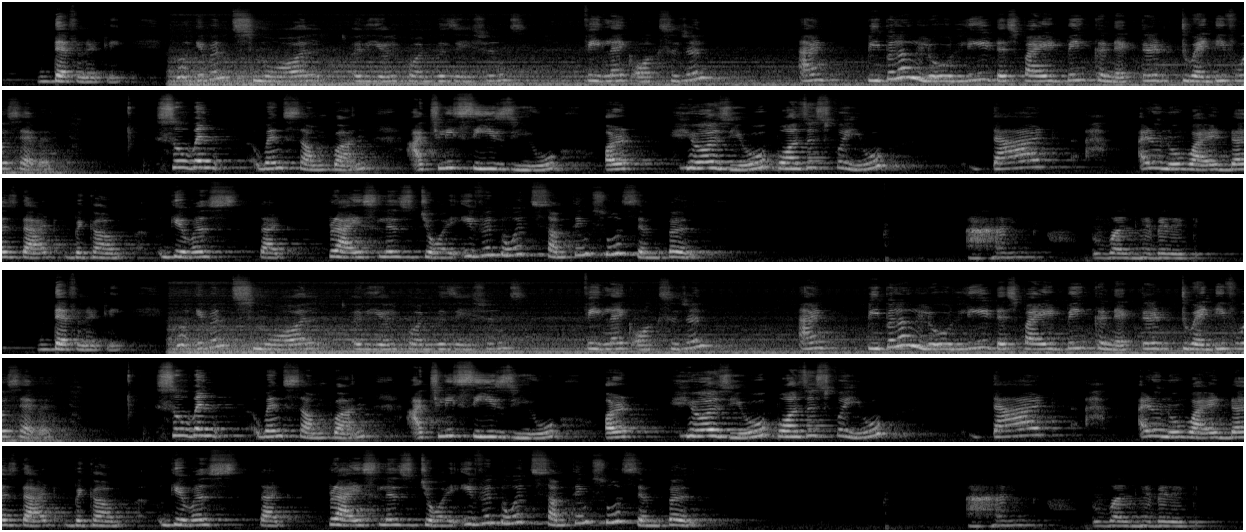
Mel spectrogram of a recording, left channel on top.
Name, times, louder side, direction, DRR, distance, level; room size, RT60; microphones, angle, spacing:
voice 1, 0.4-1.2 1.7-5.2 5.8-7.1 8.0-8.3 8.7-13.0 14.0-18.1 18.4-18.8 19.1-21.3 22.1-22.9 23.2-23.4 23.8-26.1 26.4-27.2 27.4-27.7 28.1-31.9, equal, 5° right, 1.3 m, -29 dB
sound 1, 1.6-13.0, equal, 70° right, 7.1 m, -38 dB
voice 2, 34.5-36.8, left 1 dB, 15° left, 1.3 m, -37 dB
25.0 x 24.0 x 10.0 m
head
